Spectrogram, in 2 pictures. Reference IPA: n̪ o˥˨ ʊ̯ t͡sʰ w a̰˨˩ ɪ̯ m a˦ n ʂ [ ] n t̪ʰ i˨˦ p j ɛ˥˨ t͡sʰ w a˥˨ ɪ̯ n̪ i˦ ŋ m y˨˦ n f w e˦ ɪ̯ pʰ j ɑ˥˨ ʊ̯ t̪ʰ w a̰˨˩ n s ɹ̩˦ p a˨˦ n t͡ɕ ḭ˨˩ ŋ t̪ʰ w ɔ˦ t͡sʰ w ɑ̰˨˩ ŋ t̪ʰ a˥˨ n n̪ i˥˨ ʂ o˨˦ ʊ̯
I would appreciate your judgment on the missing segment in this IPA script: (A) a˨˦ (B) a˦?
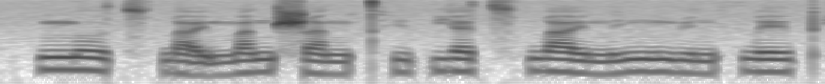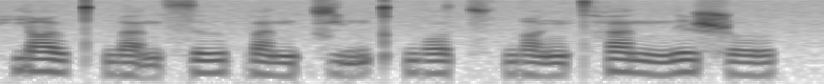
A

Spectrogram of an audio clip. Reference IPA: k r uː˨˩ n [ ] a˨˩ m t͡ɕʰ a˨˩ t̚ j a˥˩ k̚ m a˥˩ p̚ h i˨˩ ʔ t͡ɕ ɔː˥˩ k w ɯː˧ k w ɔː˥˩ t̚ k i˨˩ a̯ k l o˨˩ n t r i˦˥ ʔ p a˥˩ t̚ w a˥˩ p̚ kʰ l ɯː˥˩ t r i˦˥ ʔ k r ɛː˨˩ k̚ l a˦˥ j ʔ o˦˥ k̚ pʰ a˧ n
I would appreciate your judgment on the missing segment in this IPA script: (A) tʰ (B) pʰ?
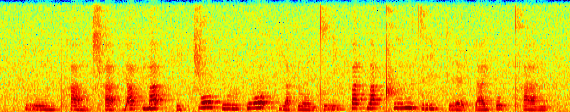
B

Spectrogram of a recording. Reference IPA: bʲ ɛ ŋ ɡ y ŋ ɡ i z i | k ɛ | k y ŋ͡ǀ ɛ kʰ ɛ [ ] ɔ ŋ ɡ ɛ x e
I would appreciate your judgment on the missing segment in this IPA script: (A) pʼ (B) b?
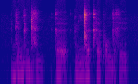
A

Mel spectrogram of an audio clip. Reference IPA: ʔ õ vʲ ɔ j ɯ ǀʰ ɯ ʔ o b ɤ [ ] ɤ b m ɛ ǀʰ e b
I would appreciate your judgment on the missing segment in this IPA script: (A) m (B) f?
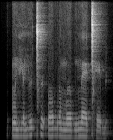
A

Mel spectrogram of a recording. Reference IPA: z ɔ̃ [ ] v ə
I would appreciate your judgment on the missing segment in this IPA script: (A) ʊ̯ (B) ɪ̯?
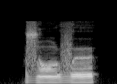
A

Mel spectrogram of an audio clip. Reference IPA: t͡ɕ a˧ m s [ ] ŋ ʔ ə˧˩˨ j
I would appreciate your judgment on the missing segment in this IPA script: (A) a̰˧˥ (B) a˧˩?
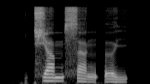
B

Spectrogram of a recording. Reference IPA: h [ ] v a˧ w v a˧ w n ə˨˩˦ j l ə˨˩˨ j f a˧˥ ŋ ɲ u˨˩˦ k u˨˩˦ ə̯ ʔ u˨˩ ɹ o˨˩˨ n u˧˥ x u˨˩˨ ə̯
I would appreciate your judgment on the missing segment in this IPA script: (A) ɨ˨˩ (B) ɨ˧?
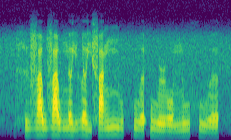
A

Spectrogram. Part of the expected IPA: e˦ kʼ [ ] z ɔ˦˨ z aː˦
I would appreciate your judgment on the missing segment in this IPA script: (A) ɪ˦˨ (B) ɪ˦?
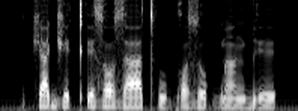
B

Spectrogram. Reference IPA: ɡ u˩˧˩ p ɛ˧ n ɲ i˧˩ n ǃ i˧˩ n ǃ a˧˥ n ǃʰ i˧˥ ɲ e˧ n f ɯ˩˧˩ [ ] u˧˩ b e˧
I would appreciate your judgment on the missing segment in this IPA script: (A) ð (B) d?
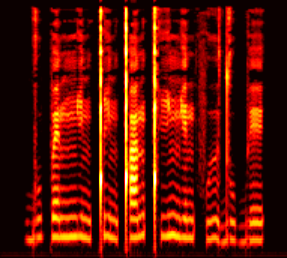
B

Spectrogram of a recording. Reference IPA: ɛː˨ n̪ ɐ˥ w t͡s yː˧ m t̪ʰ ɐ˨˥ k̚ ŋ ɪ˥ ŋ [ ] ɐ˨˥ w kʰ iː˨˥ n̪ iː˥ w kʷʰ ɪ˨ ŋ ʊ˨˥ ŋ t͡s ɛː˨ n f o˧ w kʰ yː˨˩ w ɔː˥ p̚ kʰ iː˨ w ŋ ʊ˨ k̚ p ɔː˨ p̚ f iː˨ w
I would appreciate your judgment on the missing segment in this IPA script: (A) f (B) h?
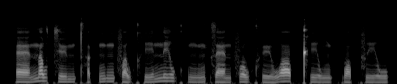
A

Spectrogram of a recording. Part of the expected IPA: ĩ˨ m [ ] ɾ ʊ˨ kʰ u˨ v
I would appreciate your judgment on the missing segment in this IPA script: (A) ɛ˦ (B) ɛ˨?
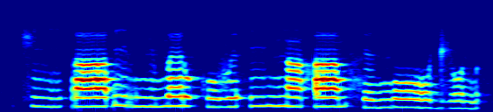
A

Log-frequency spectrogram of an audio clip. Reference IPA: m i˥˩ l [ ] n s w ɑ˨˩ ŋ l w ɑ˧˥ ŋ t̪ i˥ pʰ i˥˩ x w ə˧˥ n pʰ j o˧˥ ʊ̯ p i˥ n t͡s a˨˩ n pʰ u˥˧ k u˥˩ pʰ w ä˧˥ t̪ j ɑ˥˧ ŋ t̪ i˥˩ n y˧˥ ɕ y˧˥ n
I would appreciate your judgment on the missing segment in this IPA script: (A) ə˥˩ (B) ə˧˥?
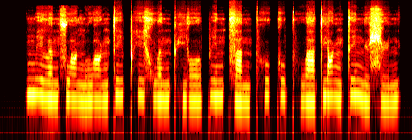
B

